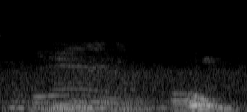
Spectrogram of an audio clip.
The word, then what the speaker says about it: Ruhm: Entonces, si después de un vocal viene una H, dentro de la sílaba, entonces tiene la función de hacer largo este vocal. Y no se escucha la H.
